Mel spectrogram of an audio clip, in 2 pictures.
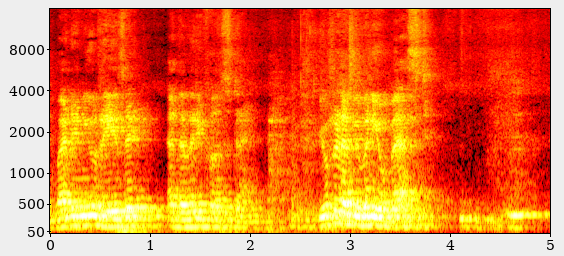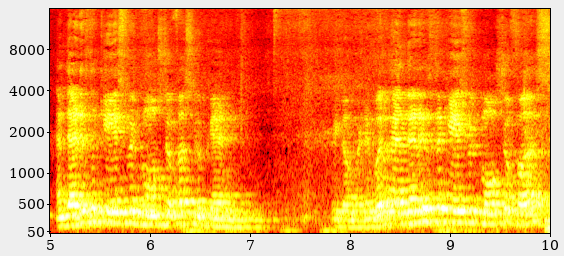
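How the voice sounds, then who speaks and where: A man's voice: mid-range voice, darkish tone. A man from Haryana with an Indian English accent, whose first language is Haryanvi, giving a motivational speech to a club audience and quizzing them with rhetorical questions. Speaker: guest speaker at a club installation ceremony. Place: meeting hall, indoors. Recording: very echoey room, mic far off.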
